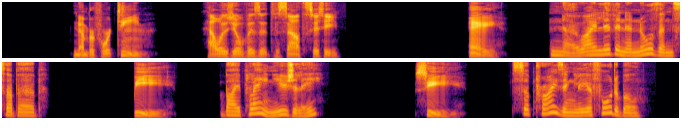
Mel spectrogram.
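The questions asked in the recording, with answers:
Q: How was your visit to South City?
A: C: Surprisingly affordable.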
